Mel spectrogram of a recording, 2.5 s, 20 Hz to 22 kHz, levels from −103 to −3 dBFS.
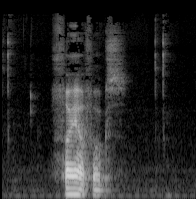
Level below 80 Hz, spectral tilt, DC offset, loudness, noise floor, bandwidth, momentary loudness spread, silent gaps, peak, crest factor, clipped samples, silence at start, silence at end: -70 dBFS; -5.5 dB/octave; under 0.1%; -27 LUFS; -66 dBFS; 16 kHz; 21 LU; none; -12 dBFS; 20 dB; under 0.1%; 0.8 s; 1 s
